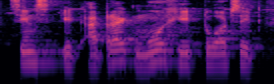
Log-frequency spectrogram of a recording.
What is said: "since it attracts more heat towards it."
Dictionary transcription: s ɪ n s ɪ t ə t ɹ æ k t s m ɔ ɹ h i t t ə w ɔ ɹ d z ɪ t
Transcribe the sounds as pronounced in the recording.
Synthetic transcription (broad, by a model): s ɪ n s ɪ t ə t ɹ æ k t m ɔ ɹ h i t t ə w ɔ ɹ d s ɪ t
